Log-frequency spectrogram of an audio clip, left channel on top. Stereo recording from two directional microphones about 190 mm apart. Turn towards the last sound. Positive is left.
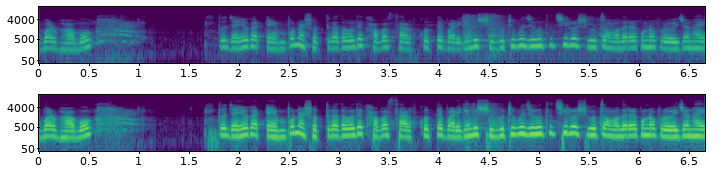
turn(degrees=-45)  # may be behind; listen again after turning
